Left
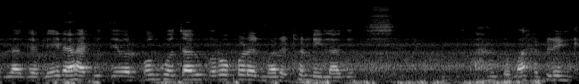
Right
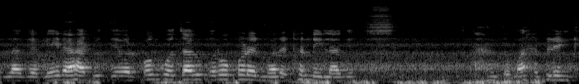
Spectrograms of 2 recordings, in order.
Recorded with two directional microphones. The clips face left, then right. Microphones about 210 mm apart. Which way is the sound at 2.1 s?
15° right (ahead or behind).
